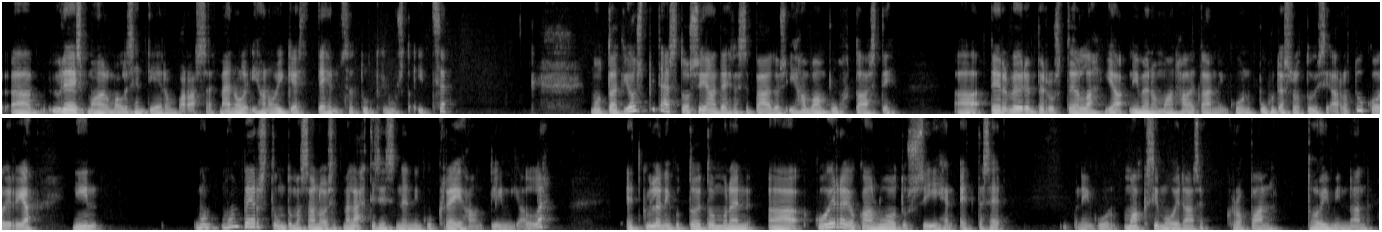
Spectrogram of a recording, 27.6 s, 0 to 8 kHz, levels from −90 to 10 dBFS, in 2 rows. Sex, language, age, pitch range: female, Finnish, 20-39, 135-165 Hz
